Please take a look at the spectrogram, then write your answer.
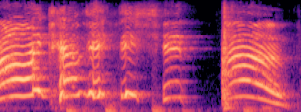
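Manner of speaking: almost crying from excitement; ecstatic, near tears. Real, not acted. Ecstatic at the cards.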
